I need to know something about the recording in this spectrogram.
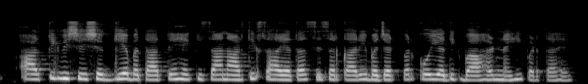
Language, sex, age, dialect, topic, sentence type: Hindi, female, 18-24, Marwari Dhudhari, agriculture, statement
